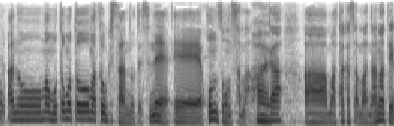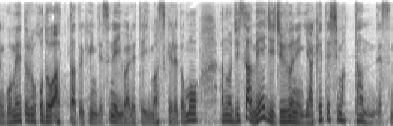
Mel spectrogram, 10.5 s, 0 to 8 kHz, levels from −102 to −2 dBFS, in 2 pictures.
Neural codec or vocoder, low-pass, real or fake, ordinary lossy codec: none; 7.2 kHz; real; none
